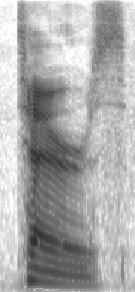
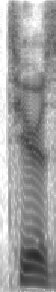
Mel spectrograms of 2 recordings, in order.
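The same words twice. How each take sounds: First: Tears is said like ripping, rhyming with bears. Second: Tears is said like crying, rhyming with fears. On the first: It refers to the kingdom being torn apart. "a play on tearing" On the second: It refers to crying. "most people are going to say that"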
